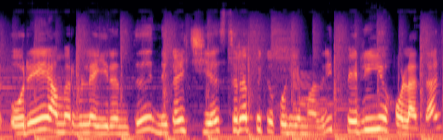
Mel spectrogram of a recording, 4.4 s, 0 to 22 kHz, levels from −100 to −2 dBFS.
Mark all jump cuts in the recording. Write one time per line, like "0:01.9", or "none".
none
